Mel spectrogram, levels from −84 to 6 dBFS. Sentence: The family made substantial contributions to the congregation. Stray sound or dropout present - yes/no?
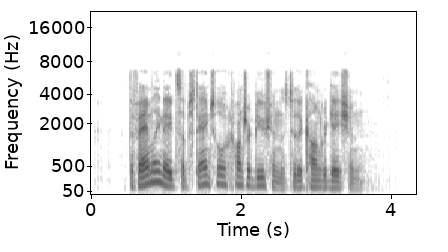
no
